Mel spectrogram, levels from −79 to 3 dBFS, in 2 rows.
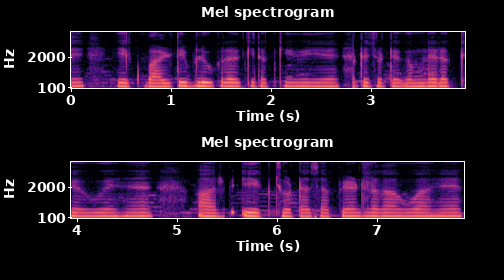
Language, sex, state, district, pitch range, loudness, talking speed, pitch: Hindi, female, Uttar Pradesh, Muzaffarnagar, 175-180 Hz, -25 LUFS, 160 wpm, 175 Hz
